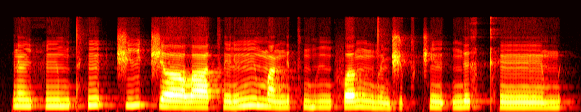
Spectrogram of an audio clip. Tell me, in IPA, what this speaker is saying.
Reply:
ɾ ẽ i̯ h ĩː m tʰ ĩ ʔ t͡ʃ i t͡ʃ ɐː lˠ aː t͡s ĩ ɾ ĩː m ã ŋ e t͡s m b ĩ ŋ f ɐː ŋ n d ɐ̃ d͡ʒ ɵ t͡s t͡ʃ ĩː ʔ ŋ e x kʰ ẽː m

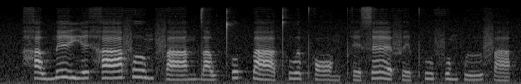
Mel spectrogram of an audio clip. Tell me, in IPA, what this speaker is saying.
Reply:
h a˧˩ w m eː˥˨ j e˧ h aː˧˥ f ɤː˥˨ m f aː˩˧ m d a˩˧ w t̪ʰ o˧˥ t̚ p aː˧˩ t̪ʰ u˧ ə̯ pʰ ɔː˧˩ ŋ pʰ e˩ s ɛː˥˨ f e˩ pʰ u˥˨ f o˧ m p ɯː˩˧ f a˩

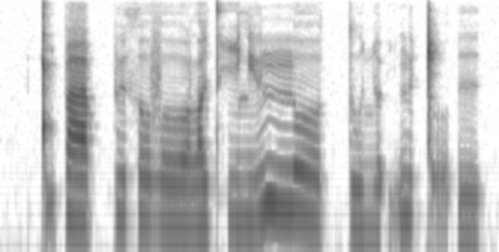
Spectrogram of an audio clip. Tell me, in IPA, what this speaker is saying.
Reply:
ǃ ḭ p a pː ʉ θ o v oː lˠ i t̪ʰ i lʲ ʉ nː oː tː u ʎ ɵ ʔ ḭ n̪ ʉ ǀ o̰ ʔ ɨ

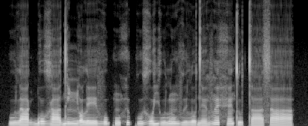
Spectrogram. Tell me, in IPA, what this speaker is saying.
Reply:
u˨ l aː˨ ɡ͡b o˧ ɣ aː˨ d ĩ˧ ɲ ɔ˨ l eː˧ v o˦ kʷ ũ˨ h ɨ˦ kʷ ɨ˨˦ ɣ o˧ j u˧ l ũ˦ v ɨ˨ l o˨ d ɛ̃˨ v ɛ̃˦ h ɛ̃˧ t u˨ t aː˨ s aː˦˨

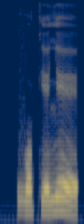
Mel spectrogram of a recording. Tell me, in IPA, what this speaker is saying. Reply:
v o kʲ e lʲ e

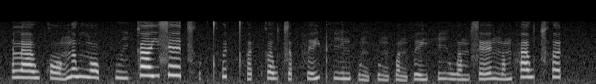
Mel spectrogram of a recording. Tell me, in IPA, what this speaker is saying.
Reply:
l aː˨ w k ɔː˨˩ ŋ ɐ˥ w ŋ ɔː˧ p̚ kʷ iː˨ k aː˥ j s ɛː˥ t͡sʰ ʊ˨ k̚ t̪ʰ ɵ˥ t̚ t̪ʰ ɐ˨˥ t̚ k ɐ˧ w t͡s ɐ˨ p̚ f e˨˥ j pʰ iː˨ n p ʊ˨˩ ŋ kʷ ɐ˨˩ ŋ p ɐ˨˩ ŋ p e˨ j h iː˧ w ɐ˨ m s ɛː˨˧ ŋ ɐ˨˧ m h aː˥ w t͡sʰ ɐ˥ t̚

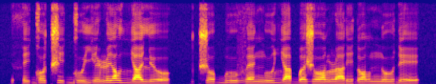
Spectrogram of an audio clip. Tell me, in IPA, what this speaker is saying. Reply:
θ i ɡ o t͡ʃ i ɡ u j i ɭ i lˠ ʎ a lʲ o | t͡ʃ o ɓ u v ɛ ŋ u ʎ a ɓ ʌ ʒ o lˠ ɭ a ɾ i ɗ o lˠ n u ɗ e

